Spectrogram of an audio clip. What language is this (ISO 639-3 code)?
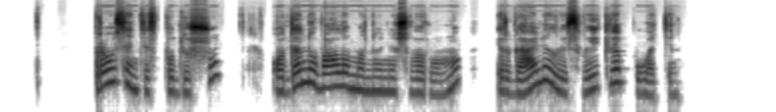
lit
